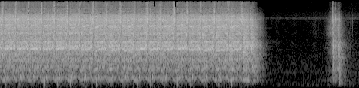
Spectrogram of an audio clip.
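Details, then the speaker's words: Tao Tao engine being reassembled for a neighbor's son, muffler off, carb plugged, choked, starting fluid tried: starter cranks evenly, about four pulses a second, for five seconds without catching; crank no start, suspects valves or cam timing. "Well, looks like I need to do some more digging and find out what's going on."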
